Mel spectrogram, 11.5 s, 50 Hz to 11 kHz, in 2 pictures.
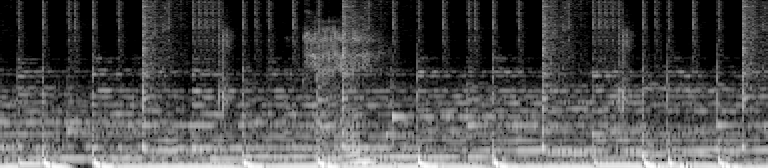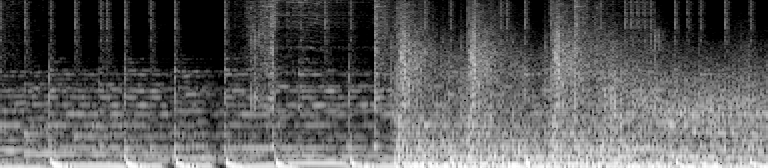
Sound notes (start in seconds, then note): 8.7 tower exploding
